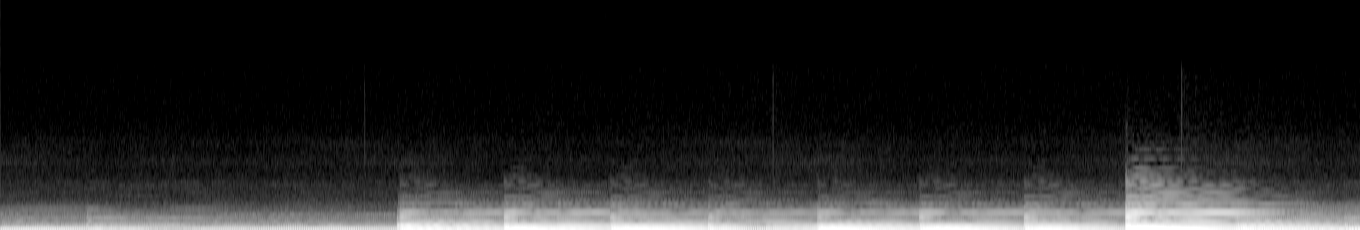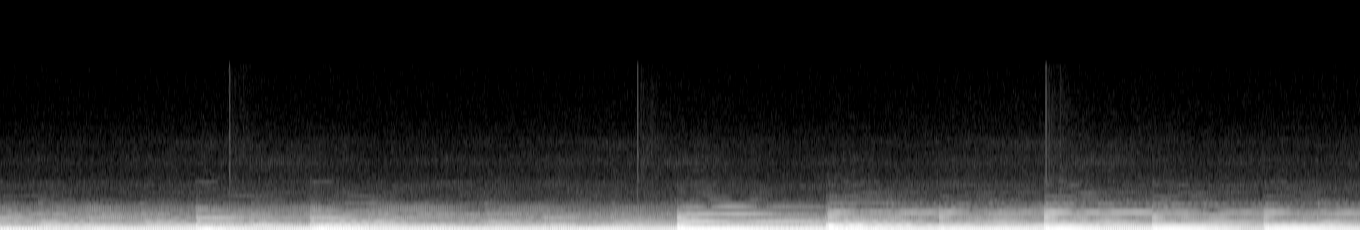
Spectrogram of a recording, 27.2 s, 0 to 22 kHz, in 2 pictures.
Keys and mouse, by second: 0.0-3.7 typing, 10.7-17.6 typing, 19.7-26.2 typing.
